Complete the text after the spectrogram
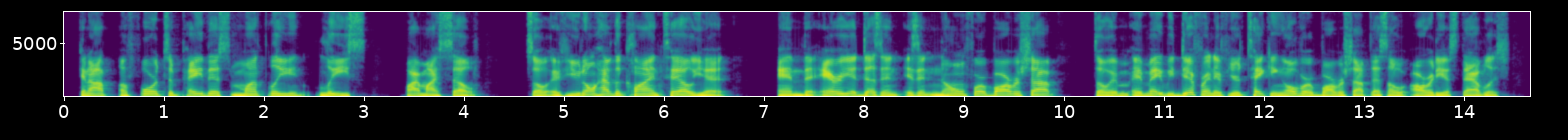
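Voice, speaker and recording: With an American accent, a man has an ordinary speaking voice at a fairly high pitch, with ordinary pitch variation and very even loudness. He keeps a moderate pace, and the recording is very clean with a silent background. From US Northwest (Portland, Oregon). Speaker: barber and barbershop owner. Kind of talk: live-stream Q&A. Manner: casual, conversational.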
